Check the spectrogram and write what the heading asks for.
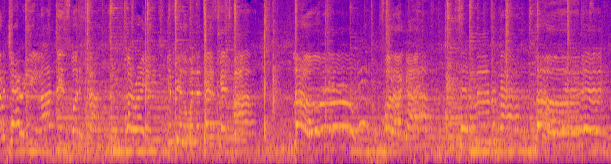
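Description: Acoustic guitar strummed in a steady rhythm, with men singing over it.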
